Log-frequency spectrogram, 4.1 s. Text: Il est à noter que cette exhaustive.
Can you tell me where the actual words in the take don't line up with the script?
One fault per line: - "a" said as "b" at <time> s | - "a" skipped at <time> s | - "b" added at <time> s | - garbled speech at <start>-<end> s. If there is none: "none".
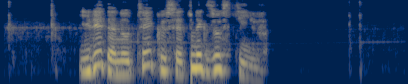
none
